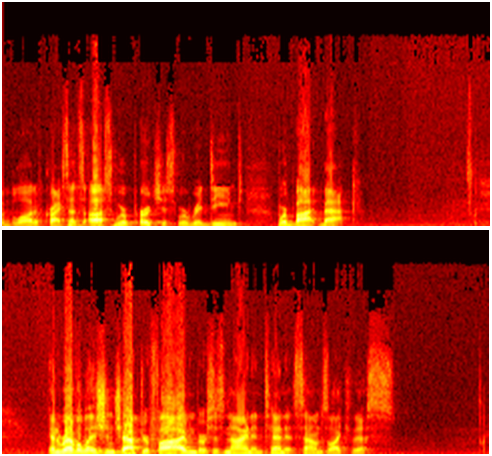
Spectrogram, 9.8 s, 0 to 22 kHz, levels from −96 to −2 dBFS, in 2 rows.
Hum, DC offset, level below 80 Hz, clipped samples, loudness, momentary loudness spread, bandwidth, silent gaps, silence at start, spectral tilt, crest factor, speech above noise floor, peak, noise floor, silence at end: none; under 0.1%; -58 dBFS; under 0.1%; -19 LUFS; 19 LU; 19 kHz; none; 0 s; -4 dB/octave; 18 dB; 41 dB; -2 dBFS; -60 dBFS; 1 s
